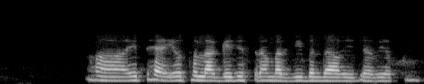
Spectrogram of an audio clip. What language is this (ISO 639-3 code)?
pan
